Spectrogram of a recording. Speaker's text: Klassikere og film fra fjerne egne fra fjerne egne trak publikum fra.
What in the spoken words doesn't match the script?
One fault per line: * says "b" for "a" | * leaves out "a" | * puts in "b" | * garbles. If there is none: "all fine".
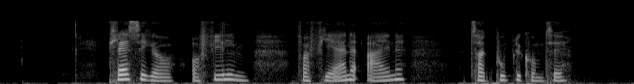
* leaves out "fra fjerne egne"
* says "til" for "fra"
